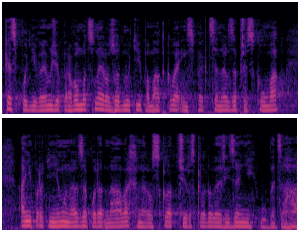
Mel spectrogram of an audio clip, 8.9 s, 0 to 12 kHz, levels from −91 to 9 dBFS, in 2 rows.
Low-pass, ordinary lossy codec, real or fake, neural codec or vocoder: 7.2 kHz; MP3, 32 kbps; fake; codec, 16 kHz, 4 kbps, FunCodec, trained on Chinese and English, 50 frames a second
